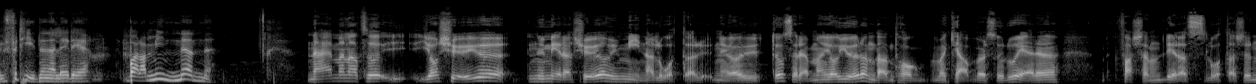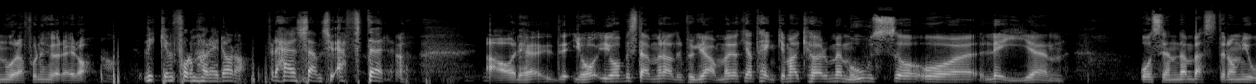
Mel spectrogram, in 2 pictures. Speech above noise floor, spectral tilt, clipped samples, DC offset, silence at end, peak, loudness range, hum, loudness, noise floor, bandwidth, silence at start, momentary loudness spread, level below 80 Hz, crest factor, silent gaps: 29 dB; -2 dB/octave; under 0.1%; under 0.1%; 0 s; -6 dBFS; 3 LU; none; -26 LUFS; -56 dBFS; 16 kHz; 0 s; 10 LU; -66 dBFS; 22 dB; none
